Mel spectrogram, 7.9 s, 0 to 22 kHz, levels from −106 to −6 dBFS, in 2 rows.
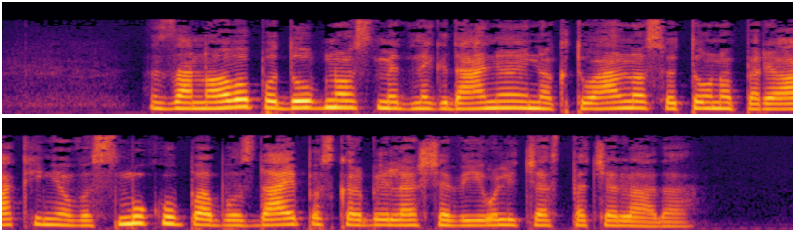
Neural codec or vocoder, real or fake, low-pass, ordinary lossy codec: codec, 44.1 kHz, 7.8 kbps, DAC; fake; 19.8 kHz; MP3, 48 kbps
